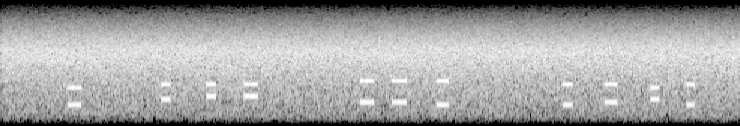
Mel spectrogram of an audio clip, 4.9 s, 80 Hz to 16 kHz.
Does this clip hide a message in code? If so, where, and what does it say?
Yes: DTMF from 0.4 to 4.6 s, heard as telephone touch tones, dialled by hand, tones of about 80 ms, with radio hiss. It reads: 1 800 663 2572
